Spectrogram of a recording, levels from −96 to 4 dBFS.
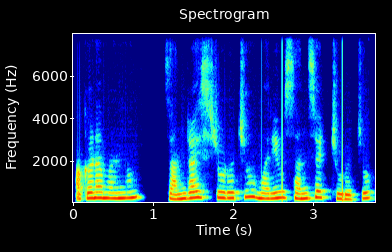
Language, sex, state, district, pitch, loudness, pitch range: Telugu, female, Karnataka, Bellary, 260 Hz, -15 LUFS, 245-285 Hz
